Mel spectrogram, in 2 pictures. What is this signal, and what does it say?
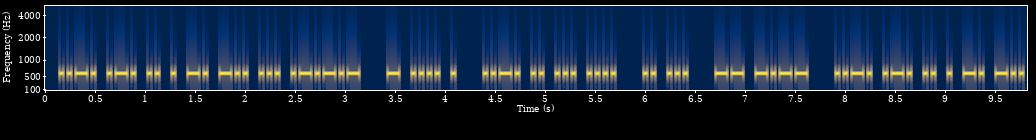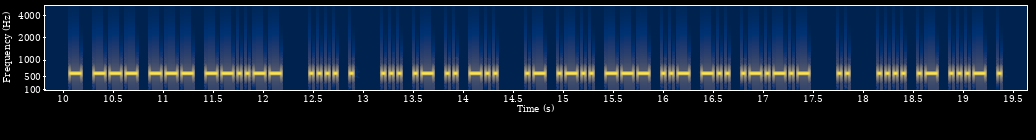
Morse code, heard as a keyed tone, about 30 wpm, 600 Hz. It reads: FRIENDS. THE FISH IS MY FRIEND TOO, HE SAID ALOUD. I HAVE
